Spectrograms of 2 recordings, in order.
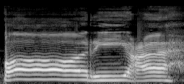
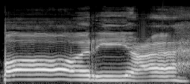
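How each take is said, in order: Both takes have the same delivery.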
